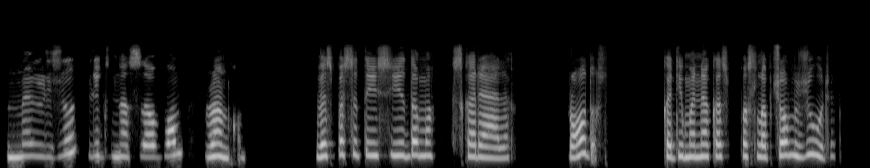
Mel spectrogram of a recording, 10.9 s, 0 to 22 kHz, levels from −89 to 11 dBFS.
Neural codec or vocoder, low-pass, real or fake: none; 7.2 kHz; real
